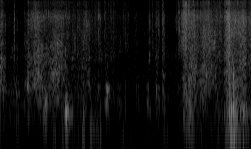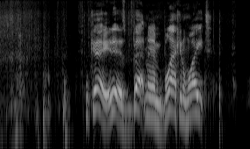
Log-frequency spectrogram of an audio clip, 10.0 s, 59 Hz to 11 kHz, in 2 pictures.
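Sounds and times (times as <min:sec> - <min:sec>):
packing material and cardboard rustling: 0:00.0 - 0:08.8.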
